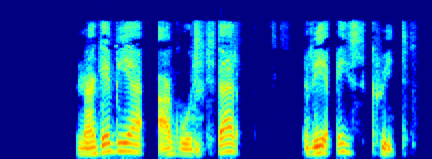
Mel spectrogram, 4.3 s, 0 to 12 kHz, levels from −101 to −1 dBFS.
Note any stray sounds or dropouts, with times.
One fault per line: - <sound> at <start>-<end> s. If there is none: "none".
none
